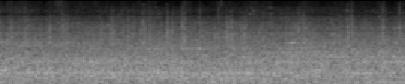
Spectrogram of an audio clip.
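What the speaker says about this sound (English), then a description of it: "Freight train." A freight train rumbles past nearby in a steady, continuous roar of wheels and cars, with no voices over it.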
